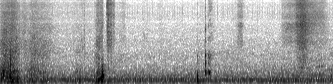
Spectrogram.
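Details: Rat Terrier with hiccups: brief, sharp jerky sounds recurring every couple of seconds over a quiet, noisy background.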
